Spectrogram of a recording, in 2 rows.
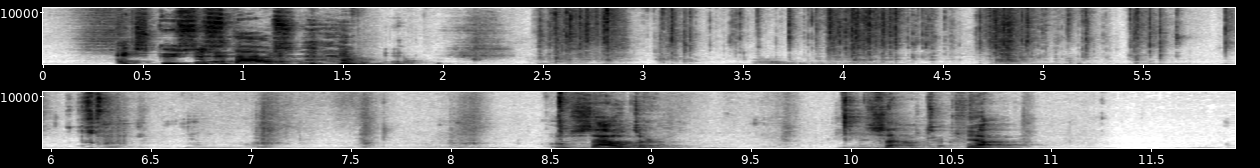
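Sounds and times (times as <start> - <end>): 
speech: 0.4 - 1.9, 8.7 - 9.2, 10.2 - 11.0
laughter: 0.8 - 2.0
crunchy chewing while tasting food: 2.2 - 8.3.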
